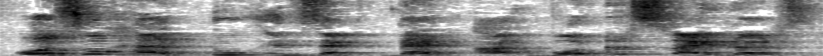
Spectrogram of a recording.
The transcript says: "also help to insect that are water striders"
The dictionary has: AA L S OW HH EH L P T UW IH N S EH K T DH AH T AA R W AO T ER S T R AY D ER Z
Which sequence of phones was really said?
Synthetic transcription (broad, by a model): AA L S OW HH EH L B T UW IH N S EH K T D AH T AA R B AO T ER S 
